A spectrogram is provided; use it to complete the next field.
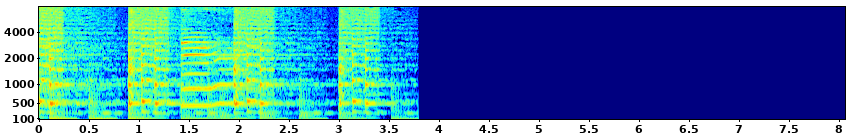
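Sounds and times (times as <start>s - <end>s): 
amapiano remix music: 0.0s - 3.8s.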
